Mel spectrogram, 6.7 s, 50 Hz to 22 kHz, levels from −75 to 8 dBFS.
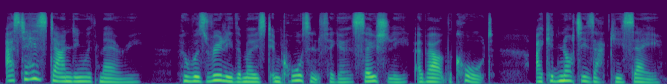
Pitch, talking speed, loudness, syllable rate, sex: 185 Hz, 200 wpm, -18 LUFS, 6.0 syllables/s, female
